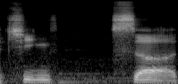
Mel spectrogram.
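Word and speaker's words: Qingce: pronounce it in chinese oh okay c is a t sound i see village i guess it's close to cheap closer to ching sir than chinka so i was like way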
